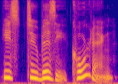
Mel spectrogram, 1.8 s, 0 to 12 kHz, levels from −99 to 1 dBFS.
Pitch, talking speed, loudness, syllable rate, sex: 250 Hz, 135 wpm, -15 LUFS, 3.9 syllables/s, female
